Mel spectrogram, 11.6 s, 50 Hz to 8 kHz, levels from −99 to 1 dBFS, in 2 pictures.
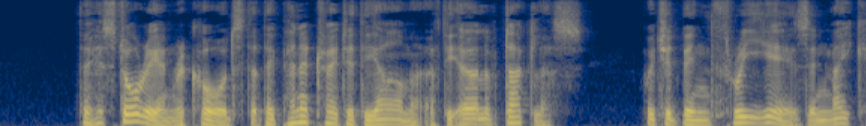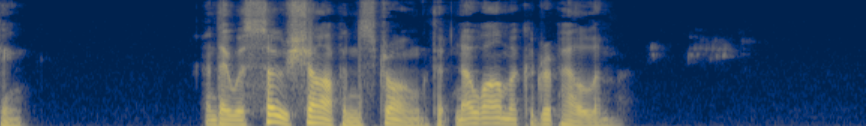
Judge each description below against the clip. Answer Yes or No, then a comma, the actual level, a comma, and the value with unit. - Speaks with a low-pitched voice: Yes, low, 110 Hz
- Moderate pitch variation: No, wide, 6.4 semitones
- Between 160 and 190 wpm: Yes, average, 170 wpm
